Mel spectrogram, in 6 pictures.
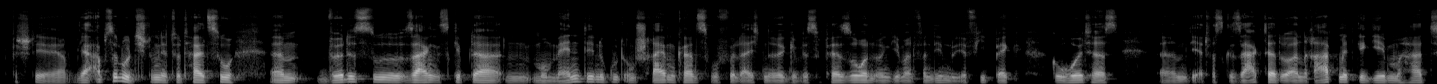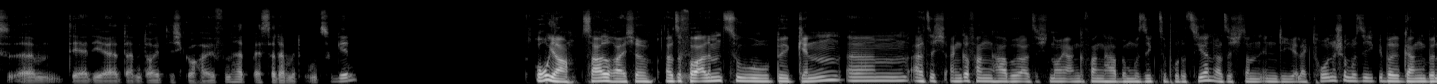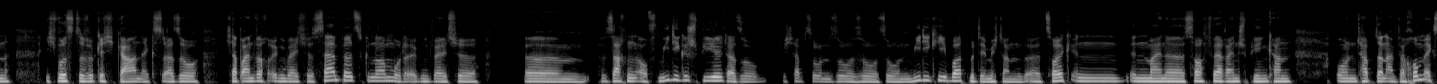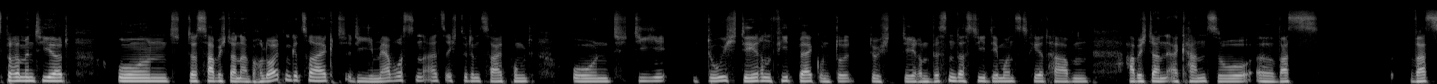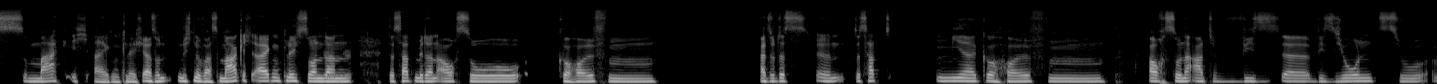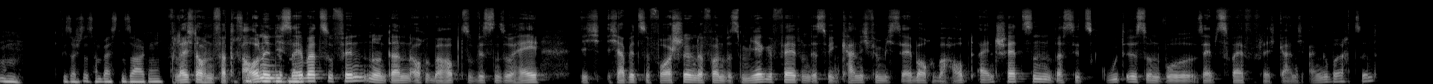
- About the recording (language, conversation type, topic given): German, podcast, Was hat dir geholfen, Selbstzweifel zu überwinden?
- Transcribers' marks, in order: other background noise; stressed: "mir"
